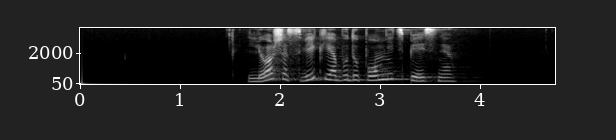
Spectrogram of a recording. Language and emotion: Russian, positive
